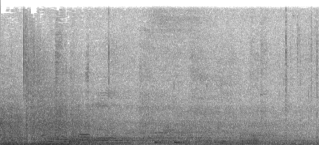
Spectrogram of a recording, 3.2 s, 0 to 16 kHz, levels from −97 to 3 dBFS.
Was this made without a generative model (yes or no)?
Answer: yes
